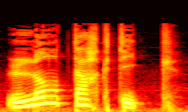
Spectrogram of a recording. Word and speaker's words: Antarctique: Remember, Q-U-E here, it's K. Okay, so tic. L'Antarctique, l'Antarctique.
